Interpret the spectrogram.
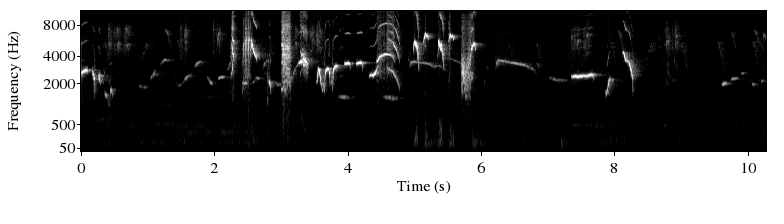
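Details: Energetic Oriental magpie-robin song for teaching silent young birds to sing: dense, fast mix of shrill whistles, clicks and swooping slurred phrases, then sparser bright notes trailing off toward the end.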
